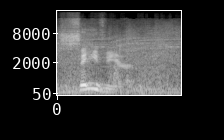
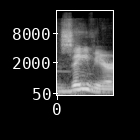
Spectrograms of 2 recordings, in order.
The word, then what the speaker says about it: Xavier: His name was Xavier, and I always pronounced it as Xavier, and I had to get corrected many times because it was pronounced Xavier, and I was like,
